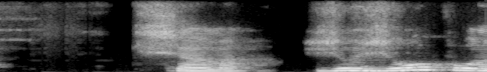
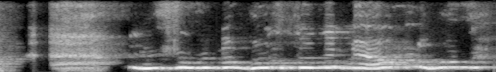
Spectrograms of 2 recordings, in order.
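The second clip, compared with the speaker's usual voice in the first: much higher, whimpering and teary, hammed-up; mock crying whine. Her past self after Alessandra dislikes her blouse, mock sobbing. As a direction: play her old self sobbing over a blouse, overdone. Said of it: "se ela tivesse falado que não pra mim há uns anos atrás".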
